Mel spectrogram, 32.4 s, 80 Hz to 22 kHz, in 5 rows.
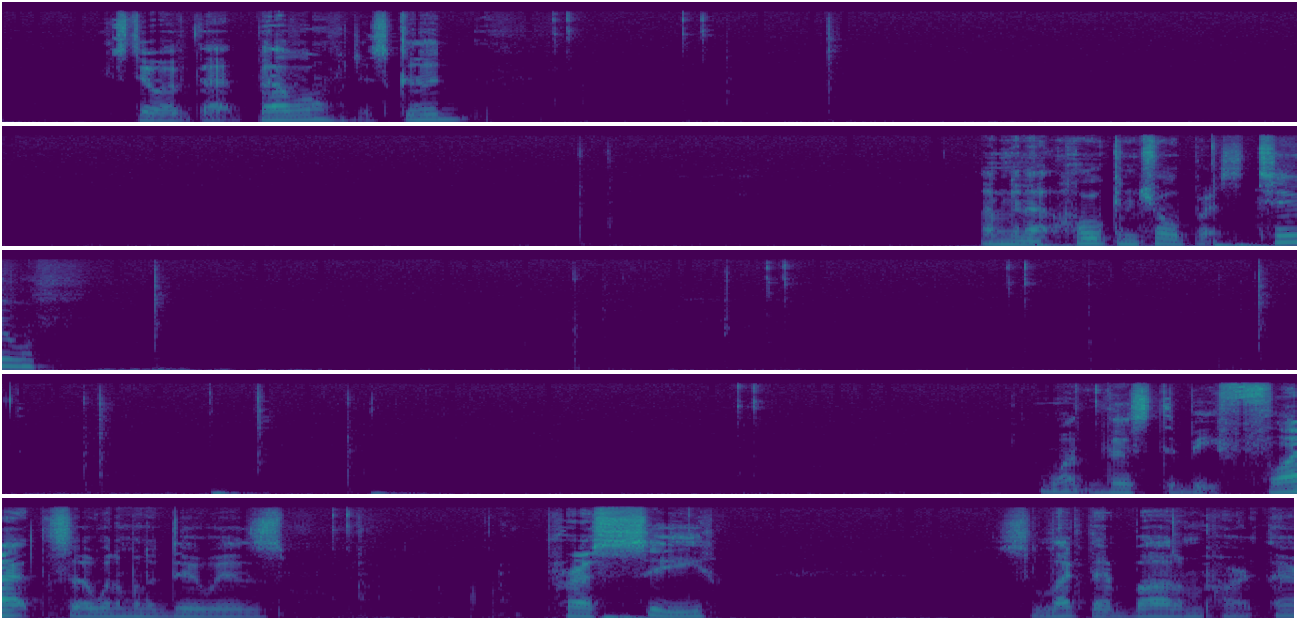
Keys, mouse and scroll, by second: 2.7 click, 3.3 click, 3.4 click, 4.1 middle click, 12.5 ctrl+2, 13.6 middle click, 16.7 click, 17.9 click, 18.7-19.2 scroll up 2, 19.2 middle click, 20.1 scroll up 1, 20.7 shift+middle click, 21.4 scroll up 1, 22.6 scroll up 1, 23.1 click, 23.2 click, 24.7 click, 24.9 click, 27.5 click, 27.6 click, 28.8 c, 29.3 click, 31.7 middle click.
